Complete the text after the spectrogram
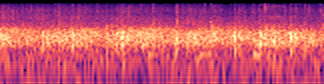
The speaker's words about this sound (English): Let's clap that in.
